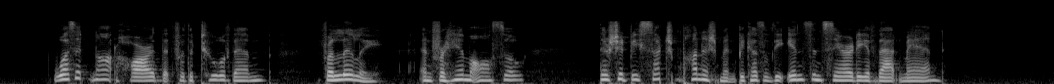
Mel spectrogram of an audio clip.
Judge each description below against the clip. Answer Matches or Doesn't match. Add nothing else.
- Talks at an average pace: Matches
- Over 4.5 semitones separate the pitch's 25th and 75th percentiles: Doesn't match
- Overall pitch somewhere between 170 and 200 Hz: Matches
